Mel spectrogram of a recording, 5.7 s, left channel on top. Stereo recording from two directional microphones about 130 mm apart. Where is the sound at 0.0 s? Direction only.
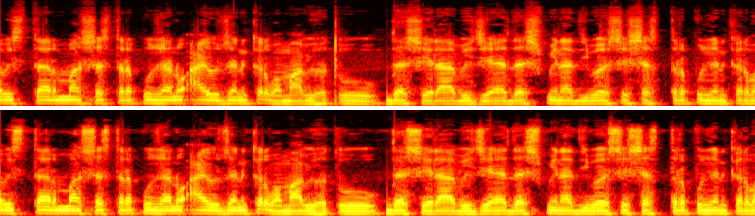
35° right (ahead or behind).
